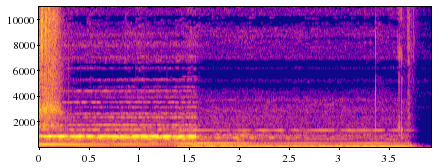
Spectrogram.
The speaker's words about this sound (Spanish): Los científicos logran, lograron grabar su sonido. Este es el sonido de los anillos del satélite de Júpiter.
